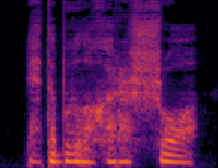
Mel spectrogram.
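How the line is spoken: Hoarse, approving. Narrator (Russian): хрипит одобрительно

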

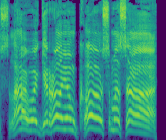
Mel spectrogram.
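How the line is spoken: Shouting. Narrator (Russian): крикнул

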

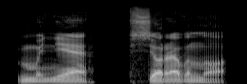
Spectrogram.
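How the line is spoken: Indifferent creaky voice. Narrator (Russian): равнодушно проскрипел Тлен

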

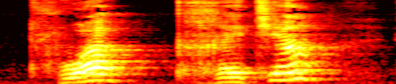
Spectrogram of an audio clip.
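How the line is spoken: Thunderous, mighty voice. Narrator (French): s'écria Comor d'une voix formidable

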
